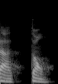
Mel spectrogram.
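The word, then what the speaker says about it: attend: a pronunciar lo mismo no pronuncio la d sé que e n es el sonido o entonces IL at IL aton versus lo mismo no pronuncio ent por consecuencia pronuncio la d sigue siendo este sonido no cambia aunque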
